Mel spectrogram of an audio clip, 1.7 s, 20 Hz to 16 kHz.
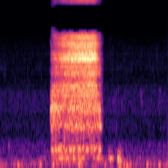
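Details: Single rasping hiss of about half a second from a barn owl at its nest in Chula Vista, California, recorded 18 May 2017, against faint low background noise.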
